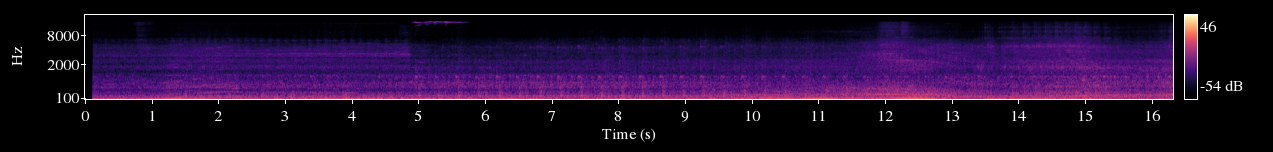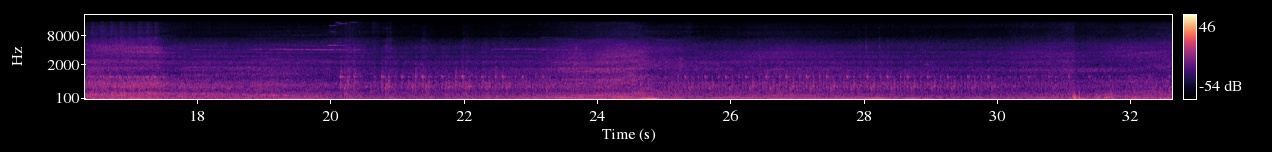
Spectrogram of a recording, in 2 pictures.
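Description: A heritage single-deck bus's diesel engine pulls away and accelerates, with a deep rumble throughout. Its note rises and drops several times as it works through the gears.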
